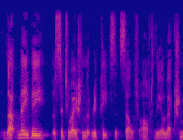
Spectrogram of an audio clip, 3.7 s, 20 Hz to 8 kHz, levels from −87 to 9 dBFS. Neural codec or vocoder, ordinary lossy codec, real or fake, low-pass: none; none; real; 7.2 kHz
